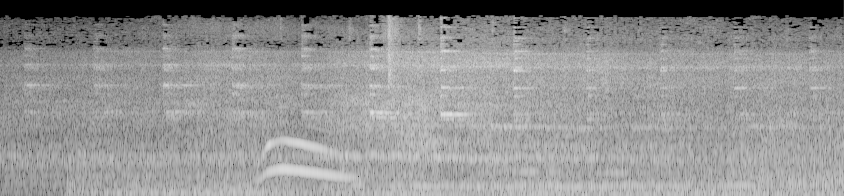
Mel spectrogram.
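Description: Train pulling into a station: a heavy low rumble that grows louder about a second in and holds, with a faint steady tone and a few clicks over it. A child gives one short rising-and-falling call about three seconds in.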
